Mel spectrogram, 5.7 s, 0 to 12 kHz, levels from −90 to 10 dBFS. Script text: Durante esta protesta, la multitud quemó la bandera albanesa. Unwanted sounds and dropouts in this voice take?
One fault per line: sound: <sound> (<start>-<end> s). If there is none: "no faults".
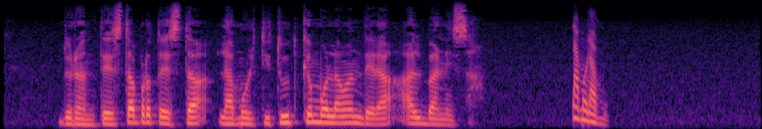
sound: chirp (4.3-4.6 s)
